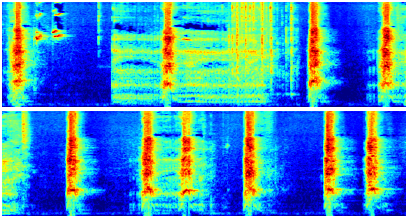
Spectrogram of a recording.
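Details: Winnie the Wire Fox Terrier keeps barking at Bertie, her pull-along toy terrier: an early sustained growl, then a steady run of sharp single and doubled barks about every second, loud and clear.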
